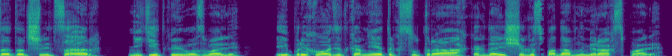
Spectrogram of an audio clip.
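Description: A man's voice: medium pitch, darkish tone, dry recording, clean studio sound. A man voicing an old former billiard marker who tells his memories in folksy, colloquial turns of phrase for an audiobook drama. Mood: reminiscing. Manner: colloquial, unhurried storytelling with rustic turns of phrase.

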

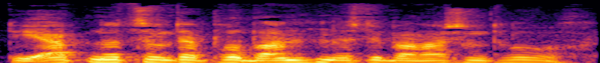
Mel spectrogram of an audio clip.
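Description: An actor playing a precise, irritable scientist in a German sci-fi audio drama, with a clipped, technical delivery. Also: male voice, mid-range voice, fairly even intonation, rapid-fire, breathy edge, close to an everyday voice. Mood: grave, factual. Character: anxious, precise male scientist, irritable subordinate.

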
